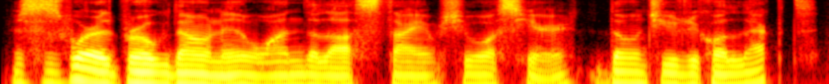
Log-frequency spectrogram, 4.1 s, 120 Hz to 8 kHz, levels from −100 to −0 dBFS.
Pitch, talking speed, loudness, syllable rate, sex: 100 Hz, 205 wpm, -19 LUFS, 5.4 syllables/s, male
